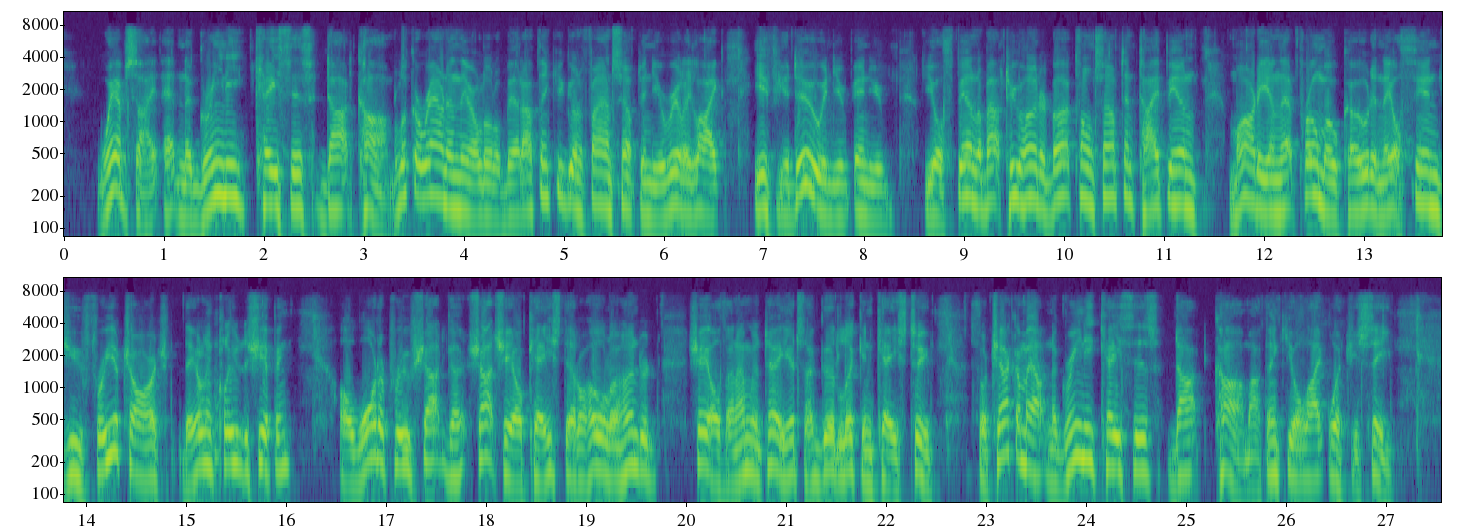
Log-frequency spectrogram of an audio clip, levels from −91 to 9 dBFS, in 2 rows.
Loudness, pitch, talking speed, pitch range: -13 LUFS, 165 Hz, 190 wpm, 145-190 Hz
